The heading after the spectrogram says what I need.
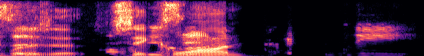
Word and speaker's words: Saquon: Do you know how to pronounce that word? Sequin. It's like a sequin off. No. No. What is What it? is it? You say- Saquon.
